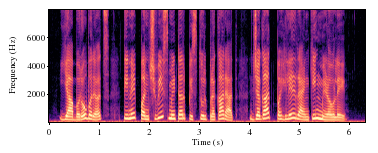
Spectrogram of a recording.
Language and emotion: Marathi, neutral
